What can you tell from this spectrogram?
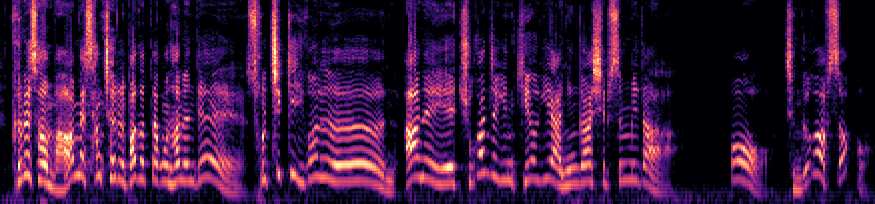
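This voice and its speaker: A man's voice: very high voice, a bit bright, no room sound. A man hosting a channel, reading an online post aloud and dropping wry asides. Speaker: host reading viewer stories.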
